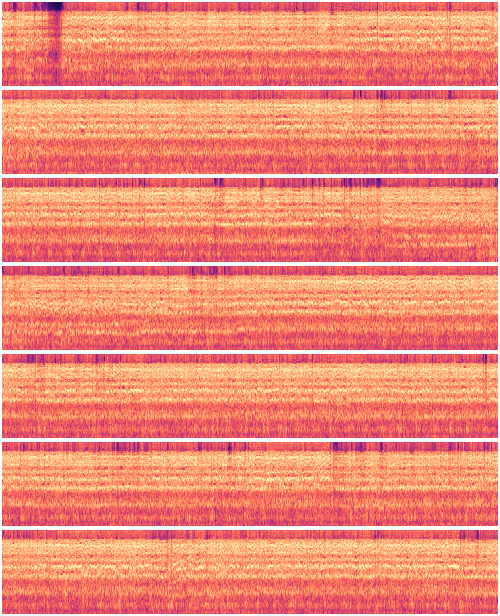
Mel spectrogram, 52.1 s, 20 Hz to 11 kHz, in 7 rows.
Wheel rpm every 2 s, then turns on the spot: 140, 220, 230, 210, 230, 230, 230, 230, 230, 230, 180, 160, 180, 220, 220, 230, 230, 220, 230, 230, 230, 220, 230, 220, 230, 220.
none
